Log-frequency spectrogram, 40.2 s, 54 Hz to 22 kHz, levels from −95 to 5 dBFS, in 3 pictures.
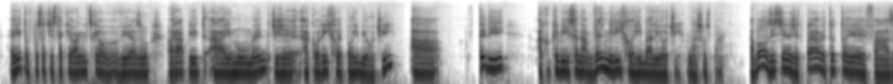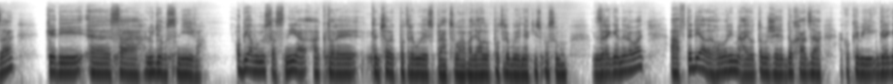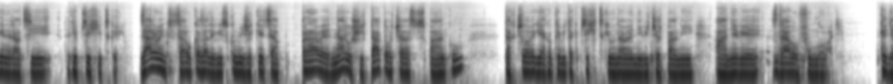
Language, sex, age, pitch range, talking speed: Slovak, male, 40-59, 115-130 Hz, 145 wpm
